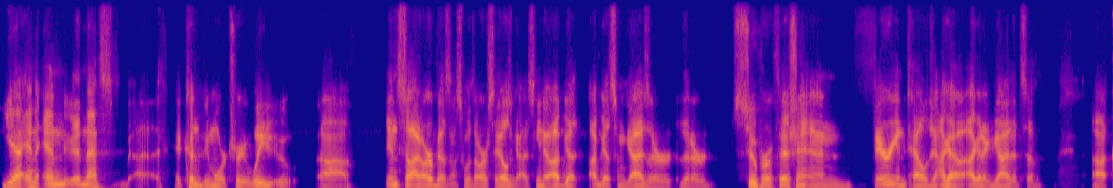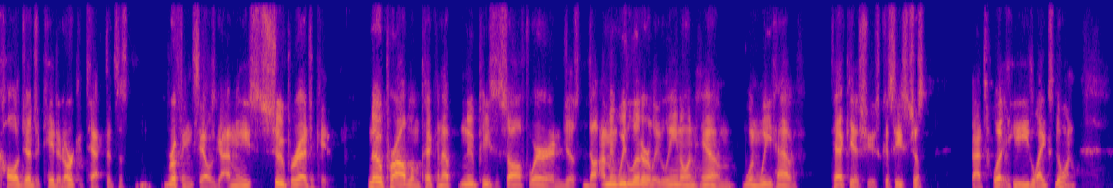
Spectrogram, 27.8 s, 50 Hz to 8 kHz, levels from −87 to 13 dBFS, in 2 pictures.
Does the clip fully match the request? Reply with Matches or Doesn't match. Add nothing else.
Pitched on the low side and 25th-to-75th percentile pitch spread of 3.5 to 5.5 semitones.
Matches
